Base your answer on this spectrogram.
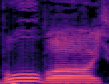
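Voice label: "Bye bye", British English; hedgewars; Default uk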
